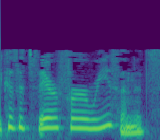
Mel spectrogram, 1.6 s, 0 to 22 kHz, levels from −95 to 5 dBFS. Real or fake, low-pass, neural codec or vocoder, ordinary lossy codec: real; 7.2 kHz; none; MP3, 24 kbps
